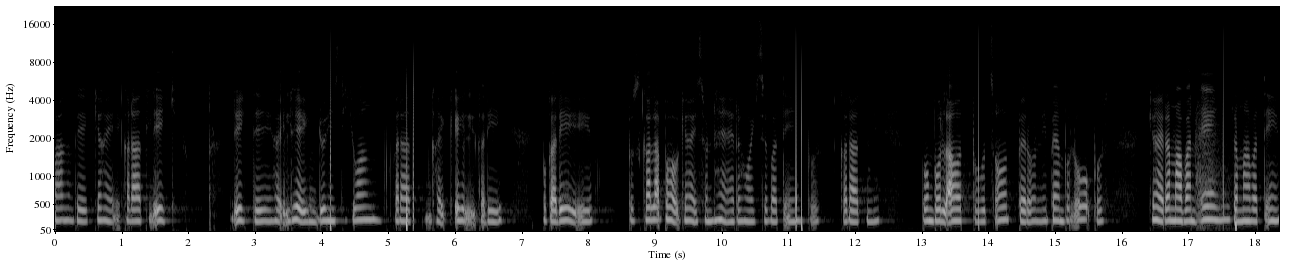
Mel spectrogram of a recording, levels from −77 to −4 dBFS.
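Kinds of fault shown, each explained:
Loud pop: a sudden voltage step or pulse added to the signal path, likely from a plug, switch, static discharge or driver glitch, and then shaped by the circuitry after it. It occurs five times, at 4.12, 5.26, 11.11, 13.85 and 17.52 s, peaking about 20 dB above the speech, and about 25 dB at 11.11 s, just before "pus karat". The events at 5.26, 11.11 and 17.52 s are double pops, and the speech carries on underneath each one.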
